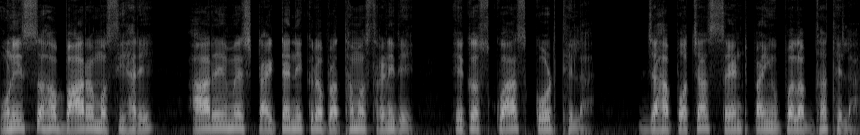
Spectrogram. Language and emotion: Odia, neutral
